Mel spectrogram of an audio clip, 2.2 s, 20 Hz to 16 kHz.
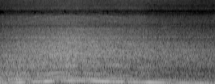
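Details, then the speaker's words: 2006 Vauxhall Meriva with a recently fitted replacement engine, hard to start, then running: an uneven, stumbling note with a lumpy, missing beat as revs sag; badly misfiring, blown head gasket being tested for. "well she's missing missing badly very very badly"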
